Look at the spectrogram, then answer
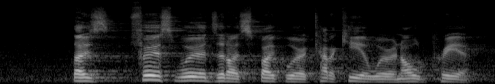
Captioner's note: in English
